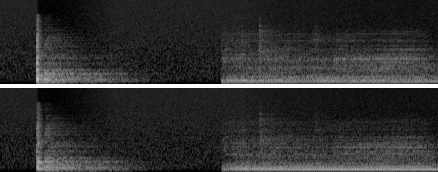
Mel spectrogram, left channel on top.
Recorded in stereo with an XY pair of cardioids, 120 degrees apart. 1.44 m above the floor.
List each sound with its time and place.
0.4 s a thud: 55° left, 4 m
2.2 s a microwave: 70° left, 5.5 m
